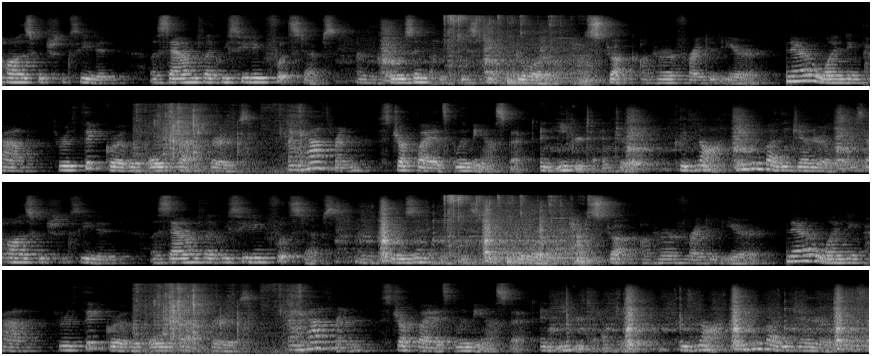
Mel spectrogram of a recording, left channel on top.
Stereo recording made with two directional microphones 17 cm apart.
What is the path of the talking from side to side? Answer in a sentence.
You can hear the talking stay put.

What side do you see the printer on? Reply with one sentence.
In this clip you hear the printer on the right.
